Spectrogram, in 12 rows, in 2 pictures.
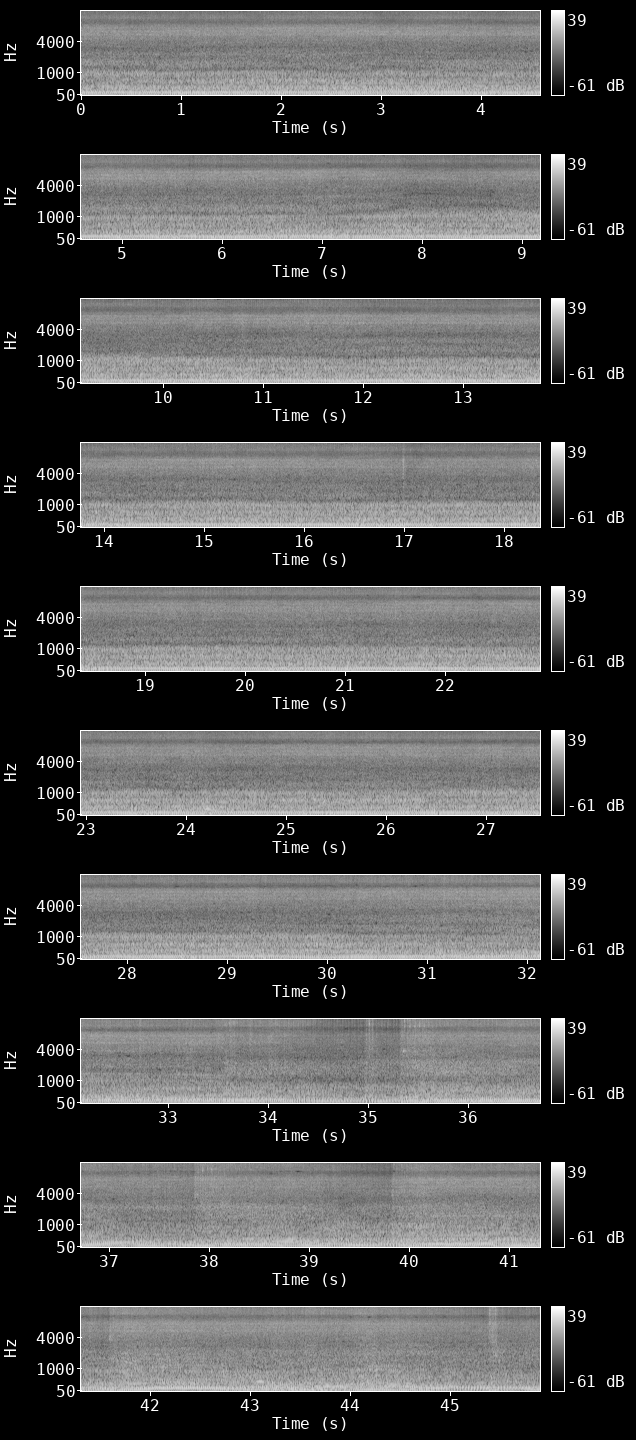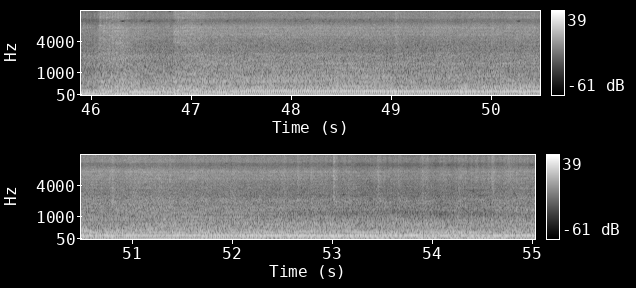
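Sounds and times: lawn tractor engine running: 0.0s - 55.0s.

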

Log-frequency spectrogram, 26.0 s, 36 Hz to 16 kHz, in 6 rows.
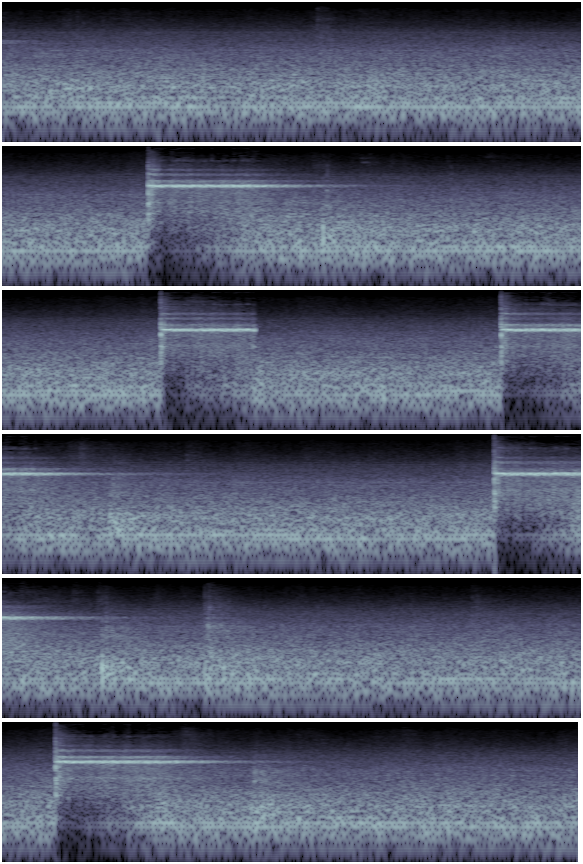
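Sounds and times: steady background hum: 0.0s - 26.0s
metal bat hitting ball: 5.4s - 7.3s, 9.8s - 10.6s, 12.4s - 14.4s, 16.7s - 19.2s, 22.1s - 24.1s.

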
